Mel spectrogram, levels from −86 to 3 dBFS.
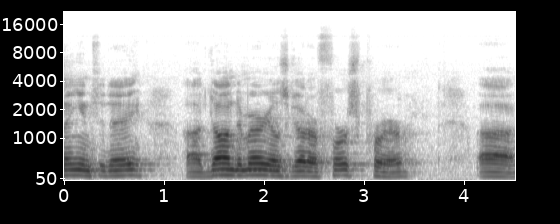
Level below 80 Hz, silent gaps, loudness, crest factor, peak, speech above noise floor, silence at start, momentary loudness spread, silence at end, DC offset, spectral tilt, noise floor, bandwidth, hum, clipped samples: -66 dBFS; none; -20 LUFS; 18 dB; -2 dBFS; 31 dB; 0 s; 14 LU; 0 s; under 0.1%; -8 dB/octave; -51 dBFS; 12 kHz; none; under 0.1%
